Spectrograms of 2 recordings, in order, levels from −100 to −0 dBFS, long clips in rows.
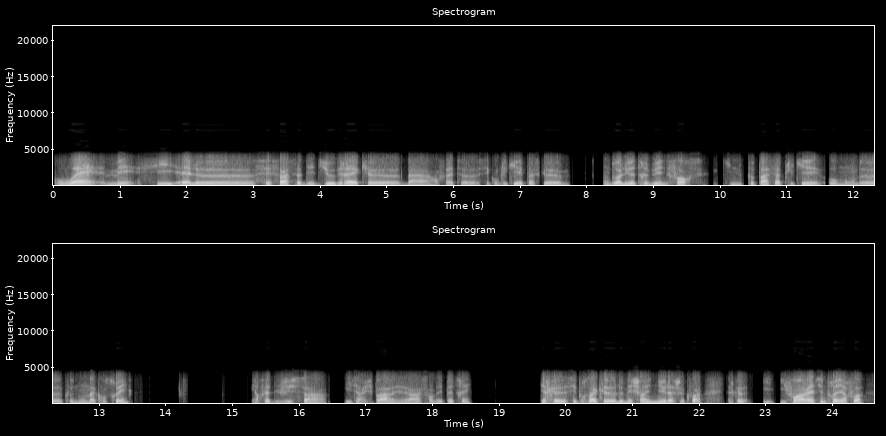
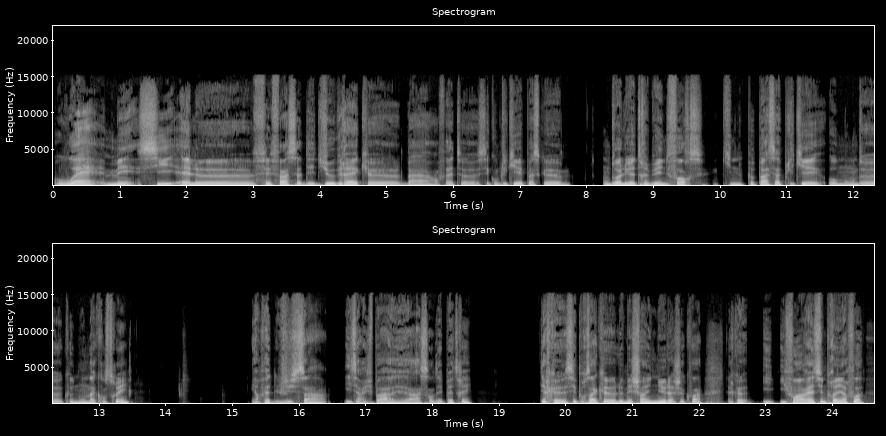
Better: second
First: phone-call audio; poor line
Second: none

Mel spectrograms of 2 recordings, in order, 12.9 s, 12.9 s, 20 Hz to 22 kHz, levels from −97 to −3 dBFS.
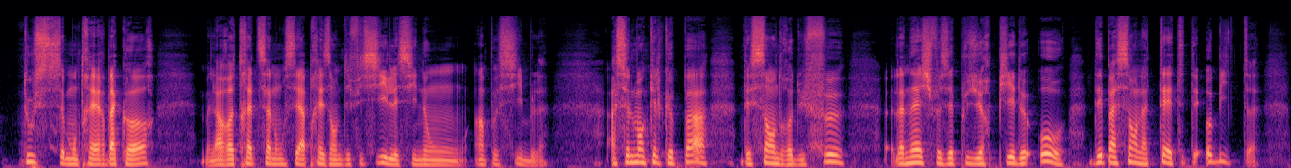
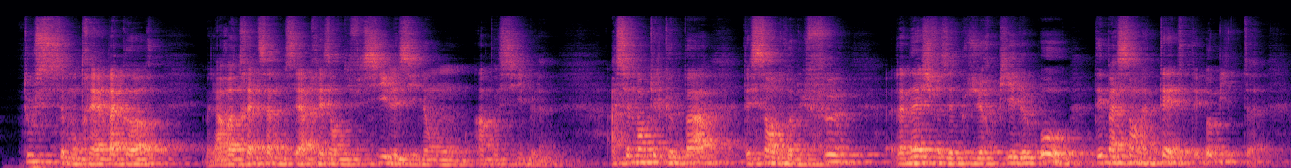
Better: first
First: none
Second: room echo; noticeable; dies away in 0.8 s // off-mic speech; somewhat distant

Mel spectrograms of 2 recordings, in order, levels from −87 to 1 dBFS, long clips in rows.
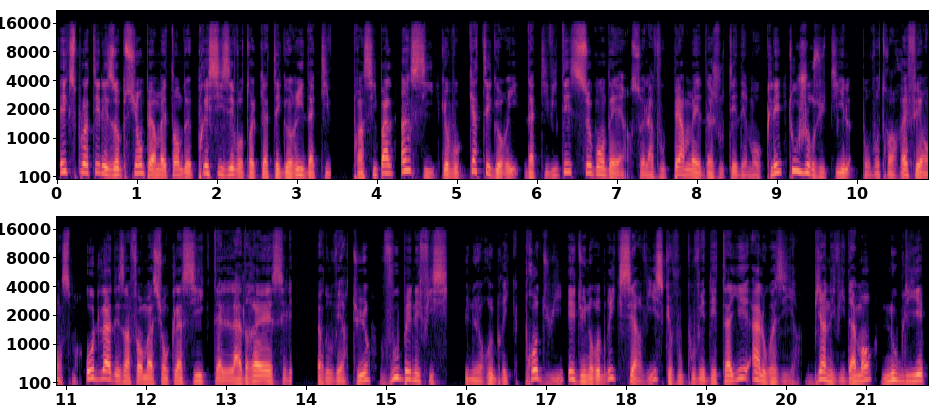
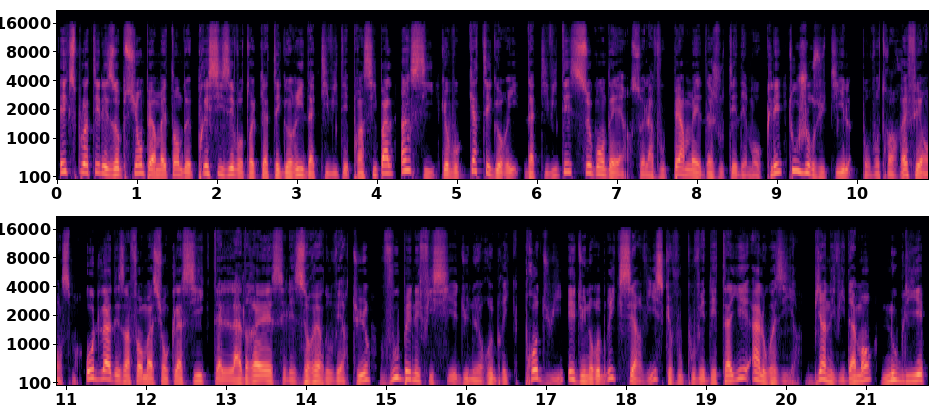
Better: second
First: audio cutting out; at 3.5 s, at 14 s and at 16 s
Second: none

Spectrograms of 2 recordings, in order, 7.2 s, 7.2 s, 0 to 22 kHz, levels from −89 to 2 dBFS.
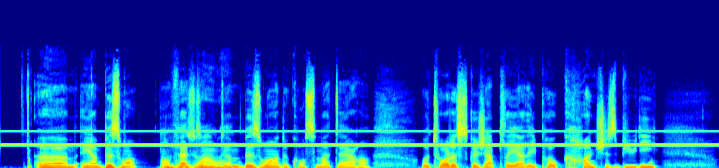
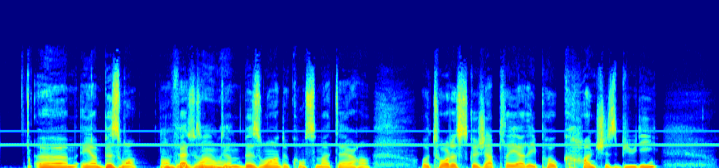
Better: second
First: high-pitched whine; loud; throughout; 3 kHz, 8 dB below the speech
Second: high-pitched whine; faint; throughout; 3 kHz, 20 dB below the speech

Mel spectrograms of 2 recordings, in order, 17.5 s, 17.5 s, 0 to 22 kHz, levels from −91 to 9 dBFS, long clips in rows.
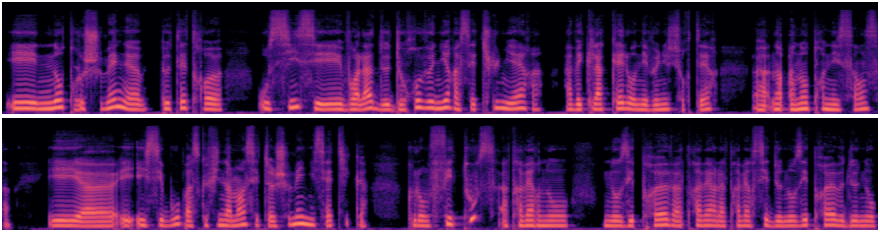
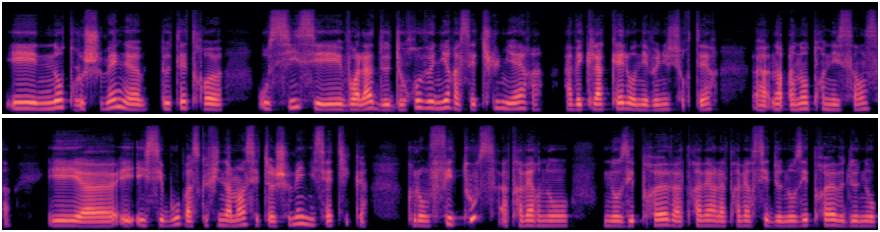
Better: first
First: none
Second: thin; very; fading below 350 Hz

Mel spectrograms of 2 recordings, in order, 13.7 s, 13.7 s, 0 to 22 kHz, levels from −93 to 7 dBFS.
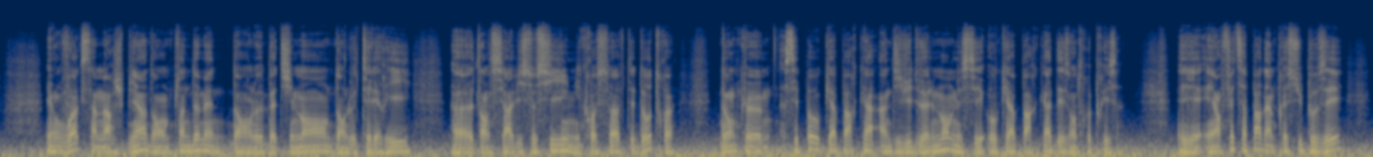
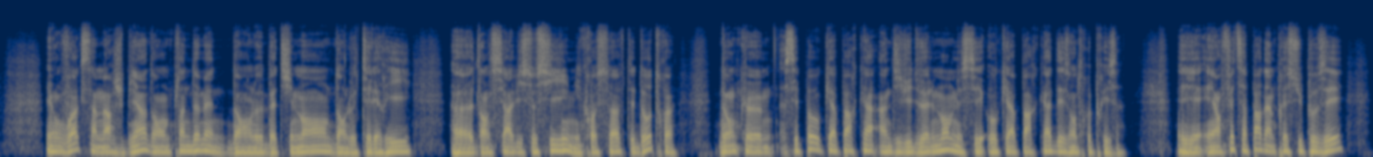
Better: second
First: low rumble; faint; throughout; 20 dB below the speech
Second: none

